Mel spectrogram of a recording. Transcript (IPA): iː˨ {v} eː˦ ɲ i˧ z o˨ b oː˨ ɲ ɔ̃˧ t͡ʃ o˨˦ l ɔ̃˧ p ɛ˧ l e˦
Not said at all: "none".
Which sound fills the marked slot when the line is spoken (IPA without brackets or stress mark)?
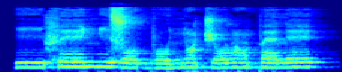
f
